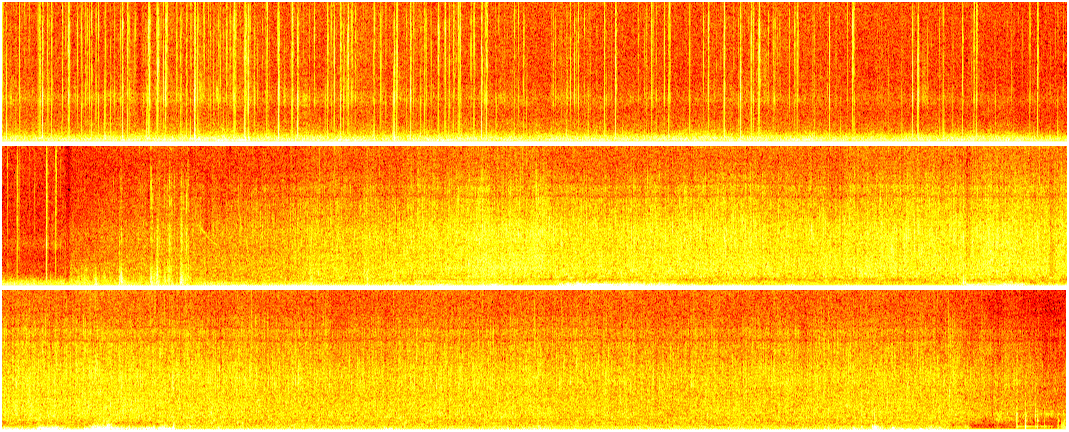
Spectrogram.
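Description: A large open fire crackling over a low rumble for about the first eleven seconds. It then gives way abruptly to the steady rushing of a river, with a few low rumbling thumps near the middle.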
